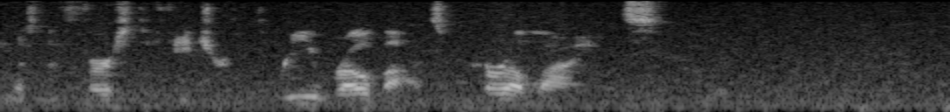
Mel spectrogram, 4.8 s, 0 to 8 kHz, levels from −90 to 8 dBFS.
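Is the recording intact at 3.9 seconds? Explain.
No, noise suppressor artifacts run through the whole clip, including 3.9 s: frame-by-frame gain cuts push the room noise down by about 21 dB between words, so it pumps.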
